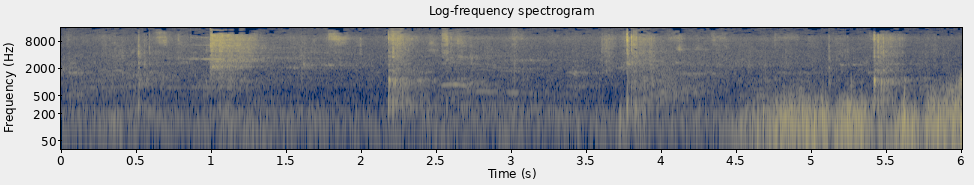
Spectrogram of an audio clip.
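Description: Tennis balls struck by racquets in a baseline practice rally, a sharp pock about every second and a half, some strikes with a short ringing ping of the strings. A loud low rumble sets in about three-quarters of the way through.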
